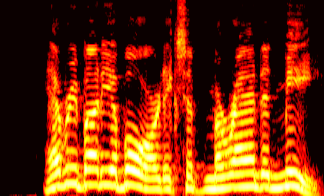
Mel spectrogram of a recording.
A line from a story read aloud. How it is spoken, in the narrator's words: he said loudly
